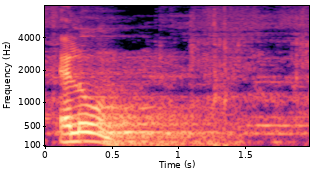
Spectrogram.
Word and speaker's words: alone: Lone is second syllable. So alone word a is a weak prefix.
